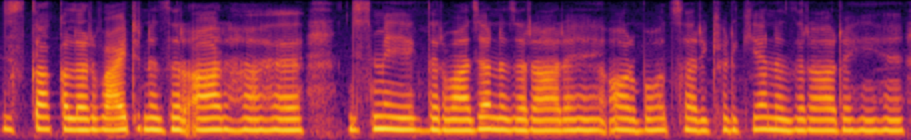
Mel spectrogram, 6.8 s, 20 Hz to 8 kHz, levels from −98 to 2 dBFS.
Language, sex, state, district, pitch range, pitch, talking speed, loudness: Hindi, female, Jharkhand, Palamu, 235-245 Hz, 240 Hz, 195 wpm, -13 LUFS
